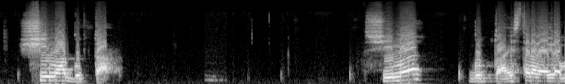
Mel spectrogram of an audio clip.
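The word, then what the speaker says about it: क्षेमगुप्त: के साइलेंट रहता है, शीमा गुप्ता।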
